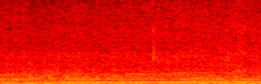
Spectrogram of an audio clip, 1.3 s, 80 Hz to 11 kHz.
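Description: Singer Porsche engine in the racing game Forza Horizon 5, holding a steady, continuous drone that edges slightly upward in pitch, heard alone without talk.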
